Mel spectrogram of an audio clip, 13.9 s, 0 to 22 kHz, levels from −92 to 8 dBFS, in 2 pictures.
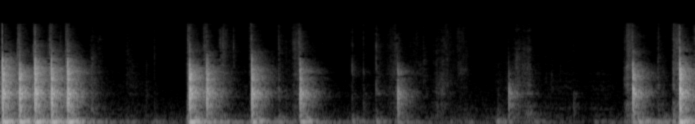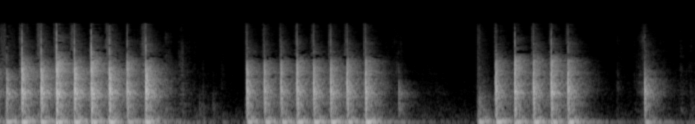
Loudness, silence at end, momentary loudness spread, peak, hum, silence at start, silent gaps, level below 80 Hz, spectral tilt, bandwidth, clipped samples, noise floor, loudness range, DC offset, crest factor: -24 LUFS; 0.35 s; 21 LU; -2 dBFS; none; 0 s; none; -34 dBFS; -4 dB/octave; 11 kHz; under 0.1%; -70 dBFS; 15 LU; under 0.1%; 24 dB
